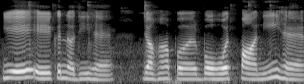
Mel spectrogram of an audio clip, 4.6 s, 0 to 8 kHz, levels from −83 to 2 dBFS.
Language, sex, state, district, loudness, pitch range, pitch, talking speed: Hindi, male, Punjab, Pathankot, -15 LUFS, 185-215 Hz, 195 Hz, 120 wpm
